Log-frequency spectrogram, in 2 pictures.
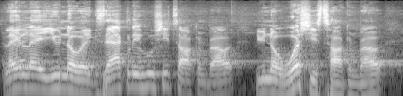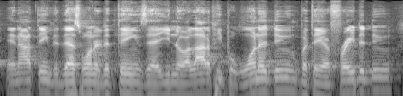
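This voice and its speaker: A man hosting a podcast, talking in a relaxed, slangy way and often softly. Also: mid-range voice, fast, hardly any pauses. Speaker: podcast host. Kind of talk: casual podcast interview.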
